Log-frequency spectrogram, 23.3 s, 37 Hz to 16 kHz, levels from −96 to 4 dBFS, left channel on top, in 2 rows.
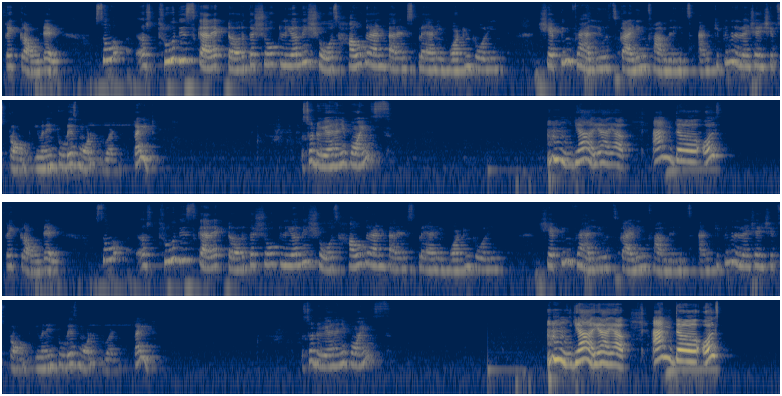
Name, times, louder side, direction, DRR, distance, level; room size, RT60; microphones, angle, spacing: voice 1, 0.1-0.9 1.5-7.5 8.0-14.0 16.2-17.3, left 5 dB, 75° left, 0.5 m, -43 dB
voice 2, 19.8-21.1 21.4-22.4, right 9 dB, 75° right, 0.3 m, -29 dB
7.3 x 3.2 x 4.3 m
head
